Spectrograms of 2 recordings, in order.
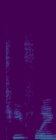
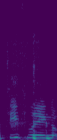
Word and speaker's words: tiefling: I'm a warlock uh I'm a t fling I think that's how you pronounce it a tiefling warlock uh and I do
